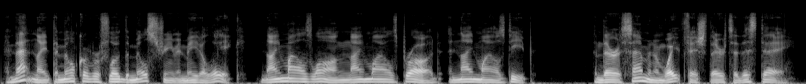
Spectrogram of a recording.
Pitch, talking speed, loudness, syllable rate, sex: 110 Hz, 245 wpm, -16 LUFS, 6.2 syllables/s, male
